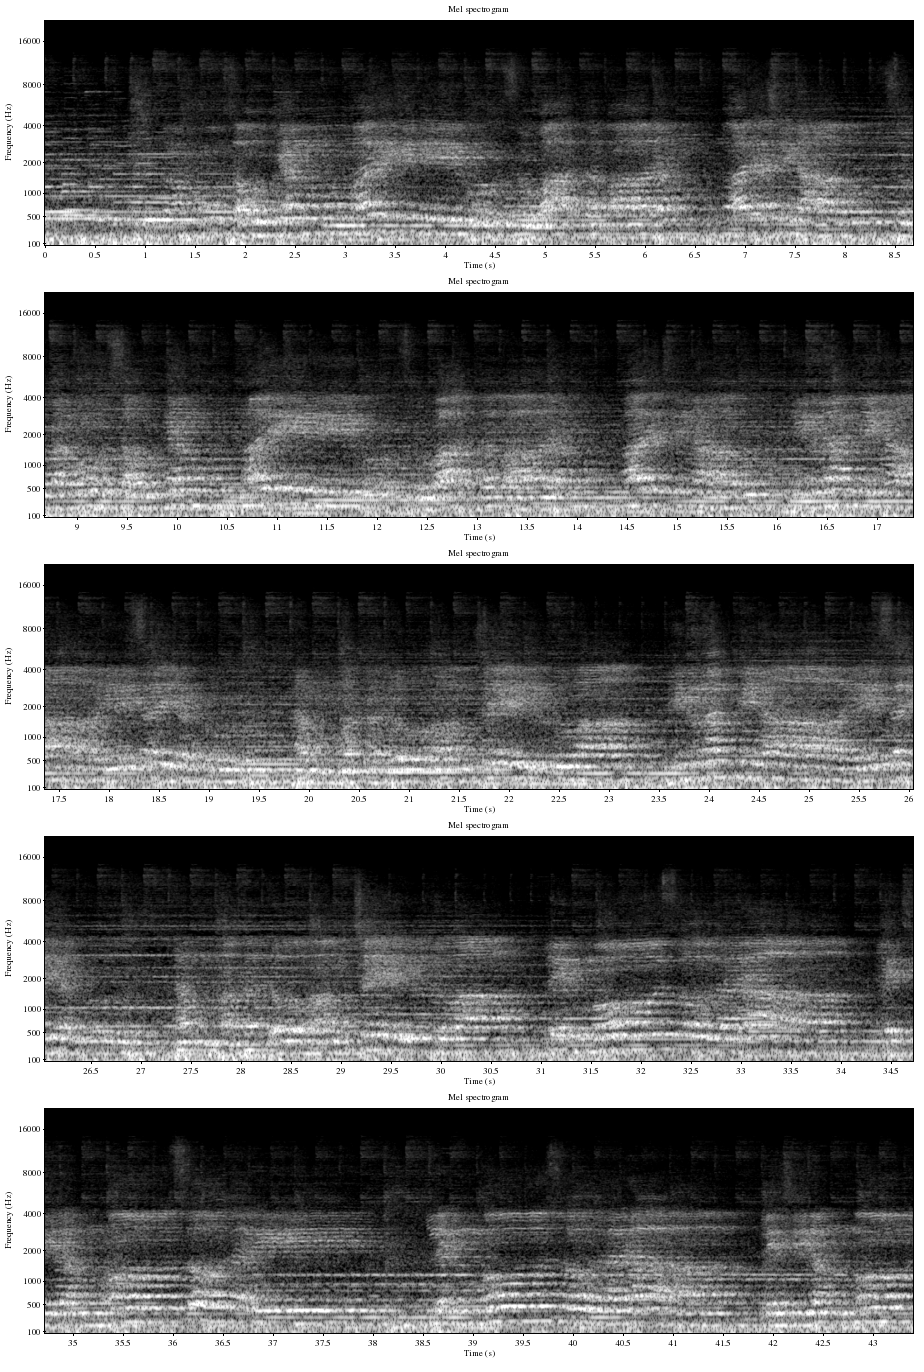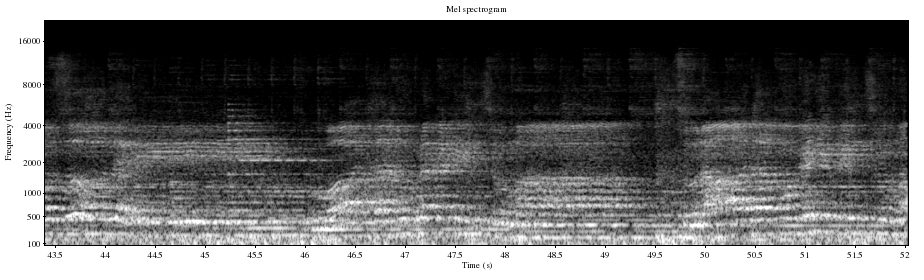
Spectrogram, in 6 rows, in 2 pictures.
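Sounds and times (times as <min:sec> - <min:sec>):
male choir singing: 0:00.0 - 0:52.0
musical backing: 0:00.0 - 0:52.0.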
